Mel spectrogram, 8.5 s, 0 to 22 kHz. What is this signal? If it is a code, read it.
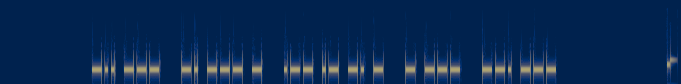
Morse code, heard as a keyed tone, about 30 wpm, 700 Hz. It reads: DO NOT WANT TO GO
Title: Sets of 5 Words 30wpm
